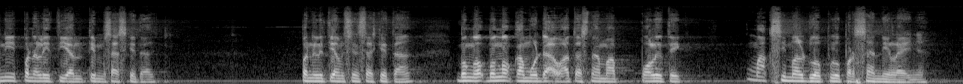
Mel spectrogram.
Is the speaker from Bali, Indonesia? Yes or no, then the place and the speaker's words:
no; Jakarta, Indonesia; Karena kesel sebagai orang Jakarta kok bisa gitu ya.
